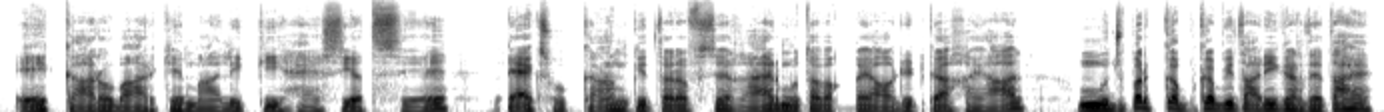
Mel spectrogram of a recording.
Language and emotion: Urdu, fearful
